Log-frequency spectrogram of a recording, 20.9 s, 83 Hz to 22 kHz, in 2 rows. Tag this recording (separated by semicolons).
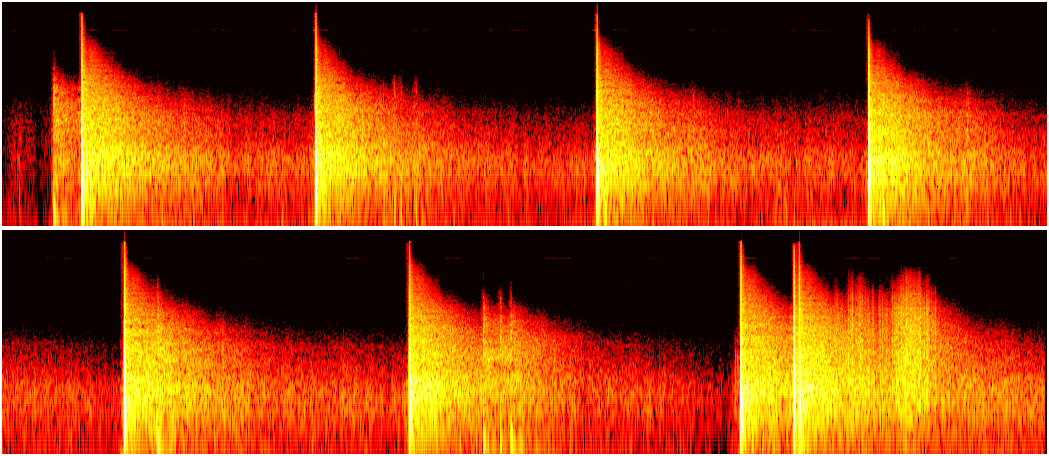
4; bang; boom; cracker; day; explosion; fire; independance; july; pop; rocket; show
